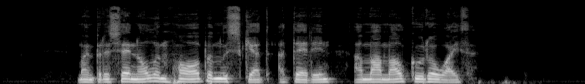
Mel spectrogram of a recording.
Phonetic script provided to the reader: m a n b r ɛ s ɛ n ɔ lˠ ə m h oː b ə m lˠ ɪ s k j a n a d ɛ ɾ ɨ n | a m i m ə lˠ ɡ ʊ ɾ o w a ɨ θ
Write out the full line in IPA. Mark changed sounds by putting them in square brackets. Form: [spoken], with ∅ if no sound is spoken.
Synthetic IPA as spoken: m a n b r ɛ s ɛ n ɔ lˠ ə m h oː b ə m lˠ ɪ s k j a [d] a d ɛ ɾ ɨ n | a m [a] m [a] lˠ ɡ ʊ ɾ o w a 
